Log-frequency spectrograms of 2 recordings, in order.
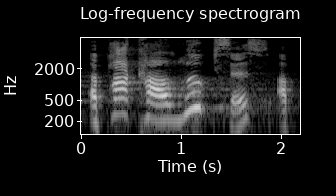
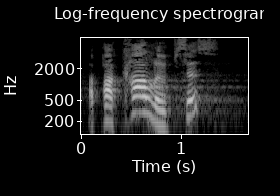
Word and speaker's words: apokalypsis: It comes from a Greek word, apokalypsis, emphasis is on the ah there, apokalypsis, which if we translate it, it means an unveiling, a disclosing, a removing of a cover.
